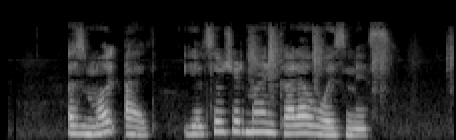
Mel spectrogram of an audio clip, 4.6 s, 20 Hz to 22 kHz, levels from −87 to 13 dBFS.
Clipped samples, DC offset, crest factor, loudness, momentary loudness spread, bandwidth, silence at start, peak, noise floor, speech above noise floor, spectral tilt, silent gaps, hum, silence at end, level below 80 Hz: under 0.1%; under 0.1%; 16 dB; -21 LUFS; 17 LU; 11.5 kHz; 0.7 s; -6 dBFS; -61 dBFS; 41 dB; -5.5 dB/octave; none; none; 0 s; -74 dBFS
